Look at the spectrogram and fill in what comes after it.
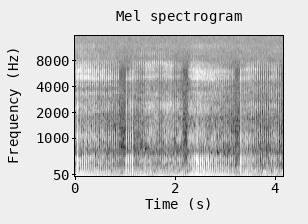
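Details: Domestic cat purring contentedly while being petted and comfortable: low continuous rumbling purr with rhythmic pulses, swelling and easing with each breath about every second.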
